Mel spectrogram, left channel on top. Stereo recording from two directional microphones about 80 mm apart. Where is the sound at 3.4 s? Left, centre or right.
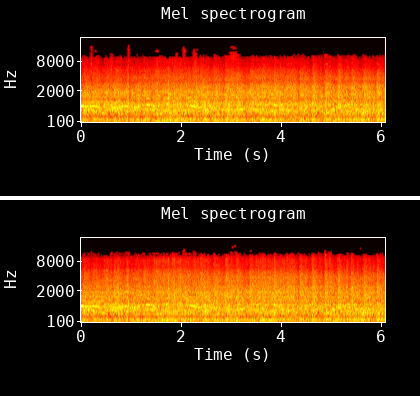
Right.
